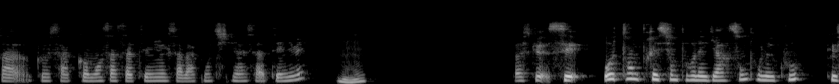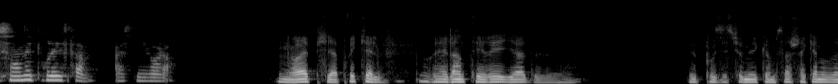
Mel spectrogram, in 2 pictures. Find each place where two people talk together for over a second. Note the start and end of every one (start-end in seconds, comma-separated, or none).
none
